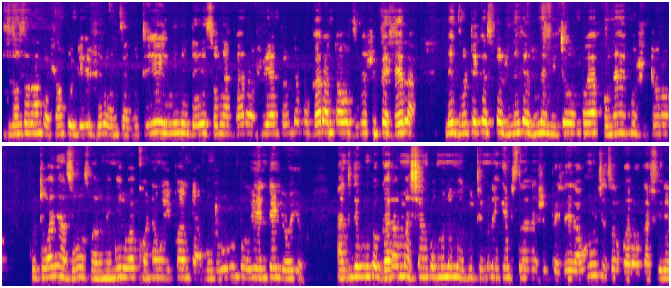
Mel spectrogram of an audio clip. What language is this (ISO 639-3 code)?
ndc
